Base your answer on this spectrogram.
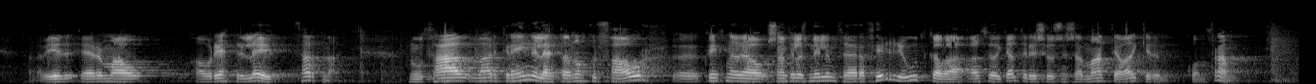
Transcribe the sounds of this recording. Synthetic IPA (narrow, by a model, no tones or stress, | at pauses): θanːavɪðɛɾʏmaw | awrjɛht̪ɾɪleːjðθaɾt̪na̰ | nuθaðvaɾkɾeːjnɪlɛxt̪aðnɔhkʏɾ̥faːwɾ̥kʰvɪhknaðɪawsamfjɛlasmɪlʏmθɛɣaɾaðfɪrːɪuːt̪kaːvaalθjiaðcalt̪ɪɾesjoɣsɛmsaðmaːt̪ɪavaðcɛɾʏmkʰɔːmfɾamː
